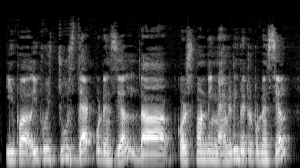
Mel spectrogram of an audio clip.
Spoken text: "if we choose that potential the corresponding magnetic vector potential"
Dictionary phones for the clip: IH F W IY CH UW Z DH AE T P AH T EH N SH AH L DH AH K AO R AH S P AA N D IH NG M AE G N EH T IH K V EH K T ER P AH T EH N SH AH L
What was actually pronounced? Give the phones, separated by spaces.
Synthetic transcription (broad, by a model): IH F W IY CH UW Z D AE T P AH T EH N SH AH L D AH K AO R AH S P AA N D IH NG M AE G N EH T IH K B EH T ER P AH T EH N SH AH L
